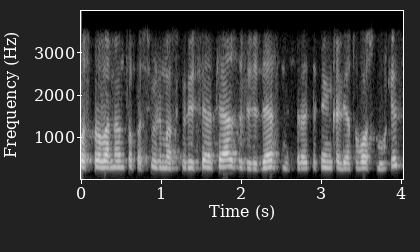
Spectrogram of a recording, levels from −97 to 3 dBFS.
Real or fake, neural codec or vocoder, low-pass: real; none; 3.6 kHz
